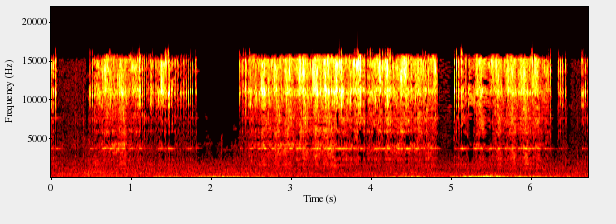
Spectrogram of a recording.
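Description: Spinning reel being cranked to retrieve a lure, with wind rumbling on the microphone in gusts, strongest about five seconds in.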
